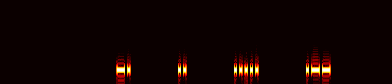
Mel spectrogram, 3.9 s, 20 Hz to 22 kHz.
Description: Morse code, heard as a keyed tone, about 46 wpm, spaced as for 16 wpm, 700 Hz. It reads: NI5W
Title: USA Call Signs - 4 Characters - 6x Character Spacing - 45wpm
